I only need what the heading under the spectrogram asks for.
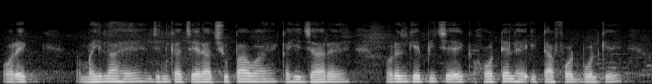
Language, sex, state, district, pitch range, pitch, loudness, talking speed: Hindi, male, Arunachal Pradesh, Papum Pare, 120-130 Hz, 125 Hz, -17 LUFS, 195 wpm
